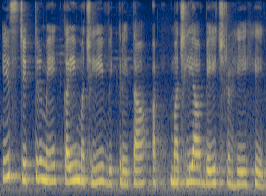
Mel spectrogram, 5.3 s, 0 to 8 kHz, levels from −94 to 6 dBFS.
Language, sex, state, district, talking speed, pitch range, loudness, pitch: Hindi, female, Madhya Pradesh, Dhar, 125 wpm, 200-245 Hz, -15 LUFS, 215 Hz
